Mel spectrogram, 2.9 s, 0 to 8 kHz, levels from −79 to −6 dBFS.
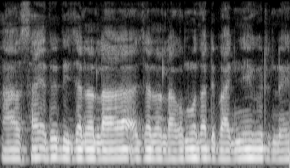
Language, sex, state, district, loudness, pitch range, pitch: Chakma, male, Tripura, Dhalai, -16 LUFS, 115-120 Hz, 115 Hz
